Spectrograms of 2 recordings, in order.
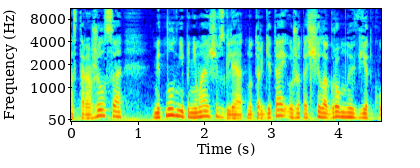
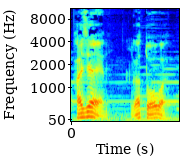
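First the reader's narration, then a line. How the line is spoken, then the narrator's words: Hoarse, quiet voice. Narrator (Russian): Голос был сиплым, негромким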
